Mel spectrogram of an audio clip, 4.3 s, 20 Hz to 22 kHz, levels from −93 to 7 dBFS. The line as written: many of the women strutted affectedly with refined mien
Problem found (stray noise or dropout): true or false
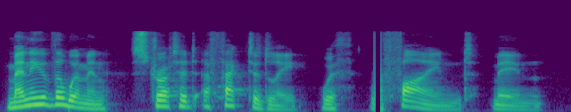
true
